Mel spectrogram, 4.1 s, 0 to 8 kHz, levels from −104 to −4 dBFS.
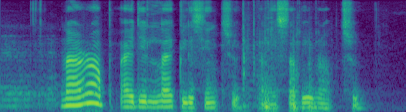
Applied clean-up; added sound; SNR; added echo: neural mask model RNNoise.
